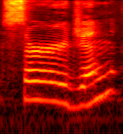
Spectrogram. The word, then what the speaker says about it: surgeon: but make sure that when you say the word surgeon surgeon the end of that word is beautifully pronounced and it's kind of swallowed surgeon surgeon or if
